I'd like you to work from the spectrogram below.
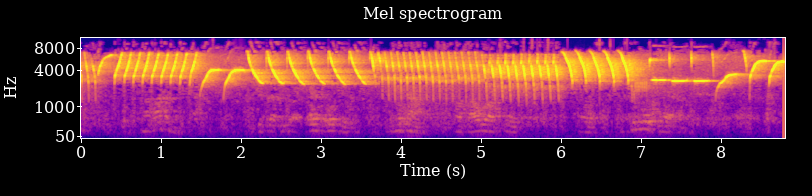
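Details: Canary song used to get lazy canaries singing: repeated upswept whistles in quick series alternating with buzzy trills and a steady held tone, with faint low murmuring in the background.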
